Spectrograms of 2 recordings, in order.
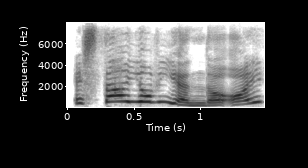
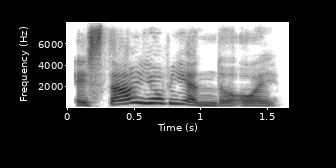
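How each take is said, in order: First: "Está lloviendo hoy" high on "lloviendo", swooping up on "hoy"; "Está lloviendo hoy" as an exaggerated question; rising question. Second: "Está lloviendo hoy" told, not asked; statement intonation. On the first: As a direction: ask "Está lloviendo hoy" with a big final lift. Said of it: "that was another question". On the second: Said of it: "that one was not a question". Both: Shown as a demonstration.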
